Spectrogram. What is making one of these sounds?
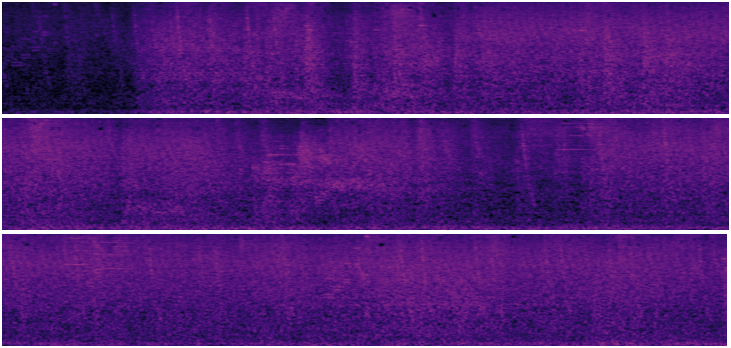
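Video game laser guns fire and explosions rumble.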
